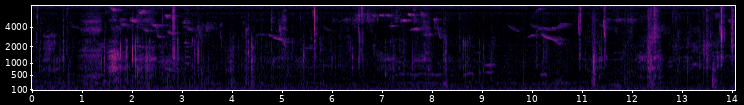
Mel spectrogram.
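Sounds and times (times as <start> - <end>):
person chewing with wet clicks: 0.0 - 9.2, 9.8 - 14.0
birds chirping: 0.0 - 14.0.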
